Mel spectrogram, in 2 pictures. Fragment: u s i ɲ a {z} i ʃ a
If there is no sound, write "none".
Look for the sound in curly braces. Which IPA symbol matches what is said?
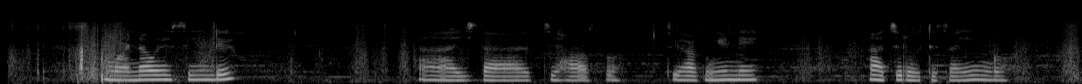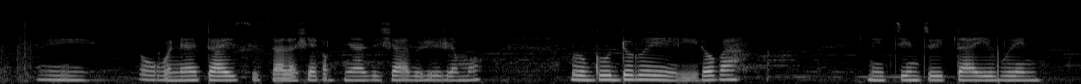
z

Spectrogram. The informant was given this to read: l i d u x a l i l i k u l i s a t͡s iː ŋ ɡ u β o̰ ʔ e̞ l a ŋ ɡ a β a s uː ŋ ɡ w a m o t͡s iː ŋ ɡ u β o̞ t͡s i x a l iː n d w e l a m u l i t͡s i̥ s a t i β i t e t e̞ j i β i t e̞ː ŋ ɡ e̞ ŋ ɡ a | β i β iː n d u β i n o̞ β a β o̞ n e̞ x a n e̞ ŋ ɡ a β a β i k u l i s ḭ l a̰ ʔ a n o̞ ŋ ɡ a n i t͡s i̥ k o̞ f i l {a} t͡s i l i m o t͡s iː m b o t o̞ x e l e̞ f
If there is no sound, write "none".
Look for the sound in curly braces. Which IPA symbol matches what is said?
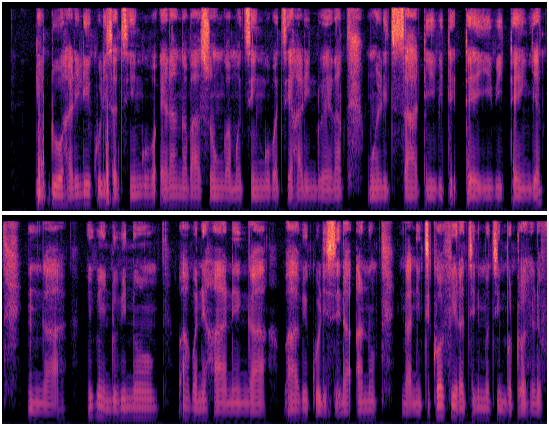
a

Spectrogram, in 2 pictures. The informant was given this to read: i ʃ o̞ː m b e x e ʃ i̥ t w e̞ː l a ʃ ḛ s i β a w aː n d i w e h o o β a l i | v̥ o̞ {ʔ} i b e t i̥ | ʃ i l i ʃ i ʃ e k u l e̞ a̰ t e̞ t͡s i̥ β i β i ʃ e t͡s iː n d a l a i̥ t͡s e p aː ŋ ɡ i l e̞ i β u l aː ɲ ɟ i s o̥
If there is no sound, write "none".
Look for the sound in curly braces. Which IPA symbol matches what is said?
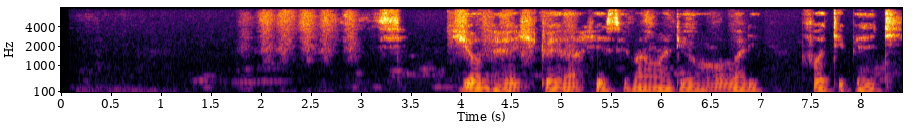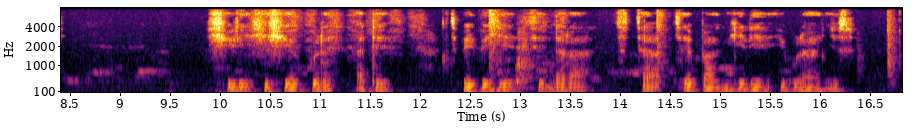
t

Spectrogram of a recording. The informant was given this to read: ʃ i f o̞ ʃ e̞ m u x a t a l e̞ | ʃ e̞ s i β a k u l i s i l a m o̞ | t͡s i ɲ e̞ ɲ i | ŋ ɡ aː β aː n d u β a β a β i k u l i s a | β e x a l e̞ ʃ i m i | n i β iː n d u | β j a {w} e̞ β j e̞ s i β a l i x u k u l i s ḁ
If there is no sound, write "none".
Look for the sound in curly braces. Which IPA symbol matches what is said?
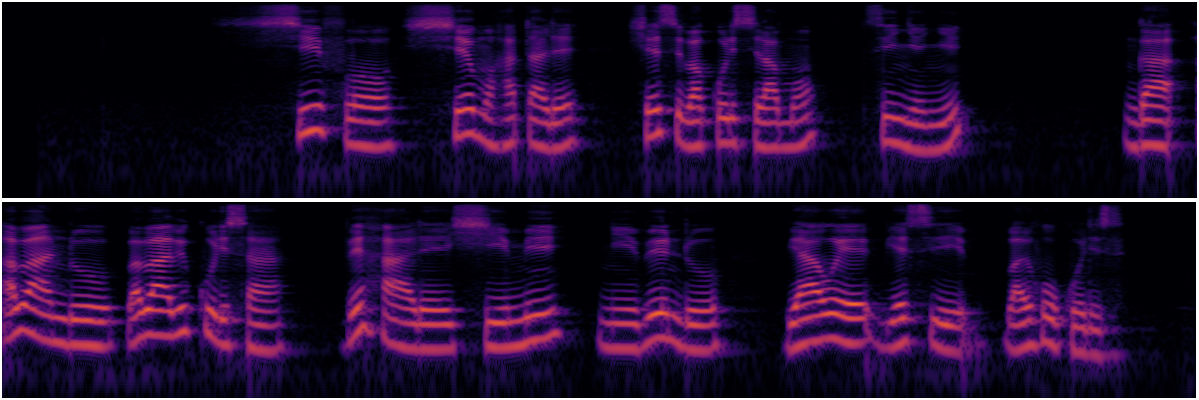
w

